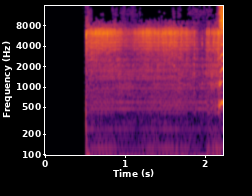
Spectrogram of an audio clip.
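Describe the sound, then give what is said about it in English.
An electric fan being plugged in: silence, then an abrupt start into a loud, steady hum and whir that holds evenly to the end. “Plugging in now. I'm plugging in a fan because it's so hot this summer”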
